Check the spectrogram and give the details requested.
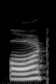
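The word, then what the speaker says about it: ought: आप देखेंगे तो इस स्पेलिंग में जी एच जो है उसका उच्चारण नहीं वो साइलेंट है।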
